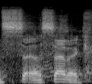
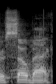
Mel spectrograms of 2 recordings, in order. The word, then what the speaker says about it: Sobek: Yeah, Egyptian crocodile god, Sebek, or Sobek, I guess is how you pronounce it.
